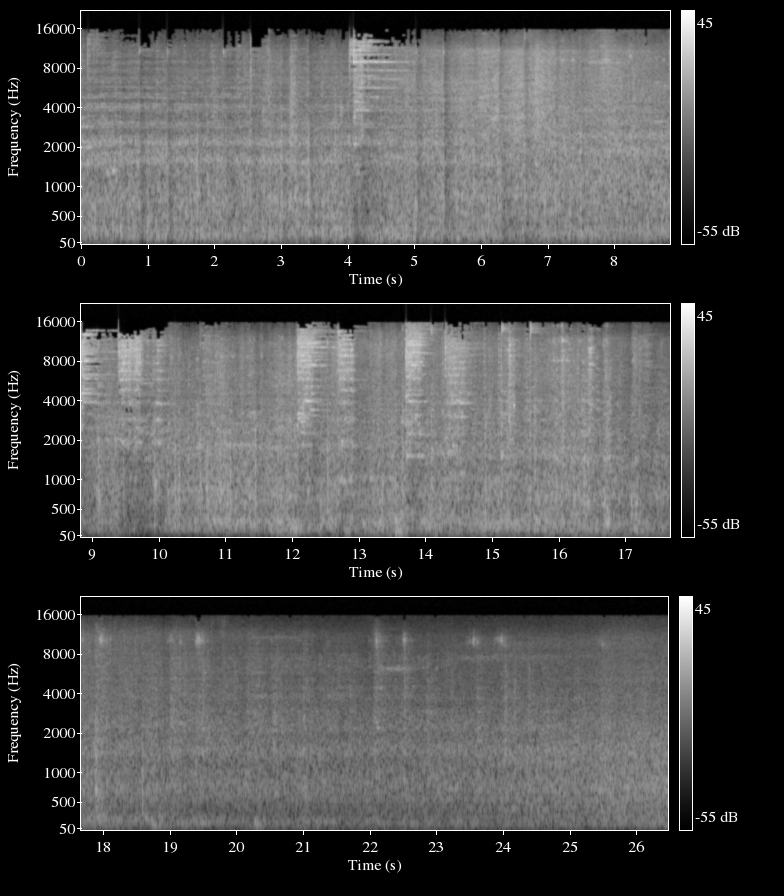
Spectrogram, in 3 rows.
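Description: Passenger train rolling past at a grade crossing: coaches' wheels clattering over rail joints and the crossing, with sharp clicks and some wheel squeal as the trailing Alco C-424 diesel locomotive goes by about midway. The noise then fades as the train moves away.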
